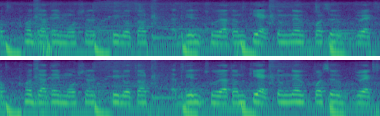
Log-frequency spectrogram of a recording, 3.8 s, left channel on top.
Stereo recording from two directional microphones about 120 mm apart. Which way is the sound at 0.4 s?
35° right (ahead or behind).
